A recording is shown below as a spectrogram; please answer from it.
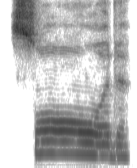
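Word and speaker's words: صاد: And then we have sword. Sword. You pronounce this letter like you're whistling.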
